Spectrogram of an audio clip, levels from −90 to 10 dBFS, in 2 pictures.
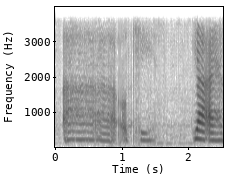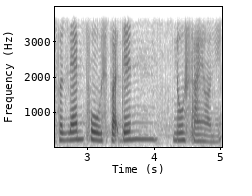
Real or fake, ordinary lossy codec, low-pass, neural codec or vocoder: fake; none; 3.6 kHz; vocoder, 22.05 kHz, 80 mel bands, WaveNeXt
